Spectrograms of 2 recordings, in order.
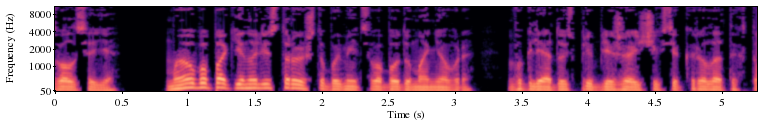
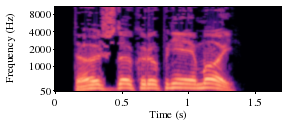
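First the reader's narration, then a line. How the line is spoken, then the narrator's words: Shouted. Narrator (Russian): крикнул Крат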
